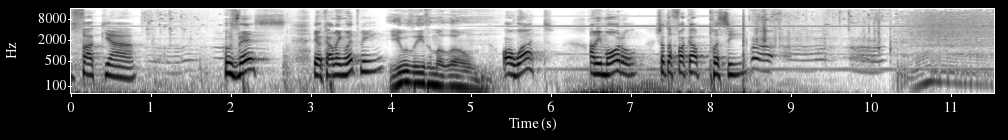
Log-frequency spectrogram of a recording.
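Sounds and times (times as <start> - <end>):
speech: 0.0 - 1.1, 1.9 - 9.0
chainsaw revving: 10.3 - 11.5.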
